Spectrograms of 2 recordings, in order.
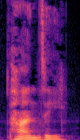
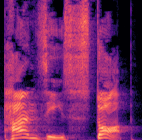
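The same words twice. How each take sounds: First: Low warning. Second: Higher, louder sharp command; almost shouting. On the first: Theo restrains Pansy with a low warning. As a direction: warn her gently but firmly. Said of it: "a warning in his eyes". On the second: Theo nearly shouts to stop Pansy, losing control. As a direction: lose control and shout her name. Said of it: "Theo almost shouted now". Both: A narrator's reading.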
